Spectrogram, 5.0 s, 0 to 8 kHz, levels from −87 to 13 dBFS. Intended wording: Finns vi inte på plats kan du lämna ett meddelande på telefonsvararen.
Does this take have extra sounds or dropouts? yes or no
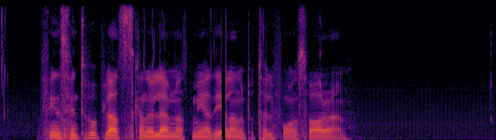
yes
